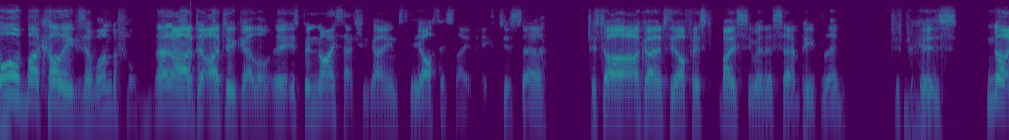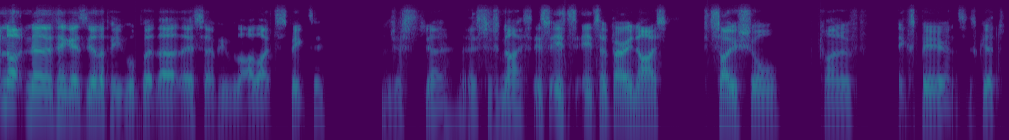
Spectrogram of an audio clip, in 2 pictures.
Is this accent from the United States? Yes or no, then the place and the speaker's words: no; England, United Kingdom; I'm English.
